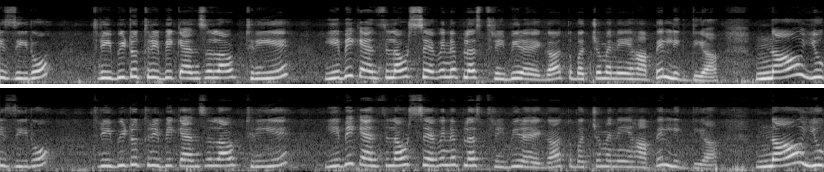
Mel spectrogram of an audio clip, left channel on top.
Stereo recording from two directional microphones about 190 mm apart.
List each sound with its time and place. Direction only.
0.0 s a woman's voice: 35° left (ahead or behind)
